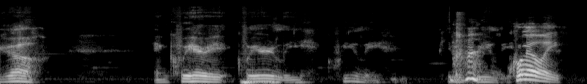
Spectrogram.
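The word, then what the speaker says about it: Queally: Quilly. Queerly, that's how you say it.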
